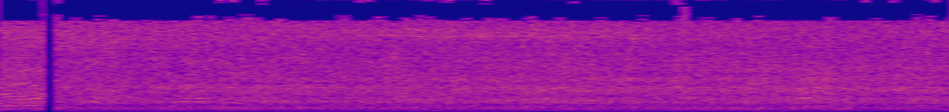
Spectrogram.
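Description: A stream in Krabi, Thailand rushes steadily near a small footbridge, giving off a constant dense hiss of flowing water that never pauses.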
